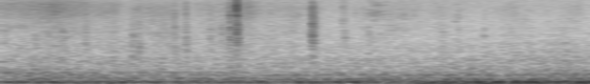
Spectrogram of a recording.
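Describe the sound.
Car driving, heard from inside the cabin on a drive home: a steady, loud, low engine and road rumble that stays even throughout, with no talking.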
